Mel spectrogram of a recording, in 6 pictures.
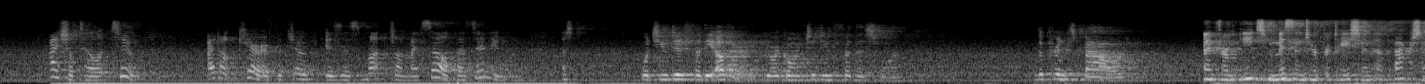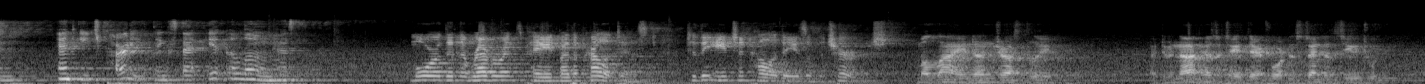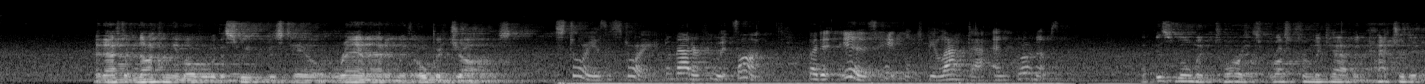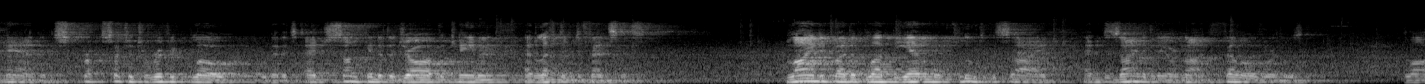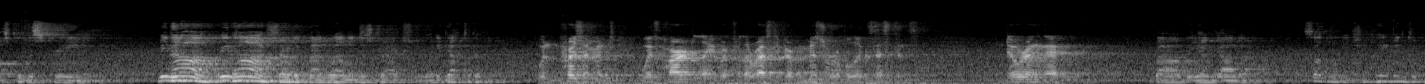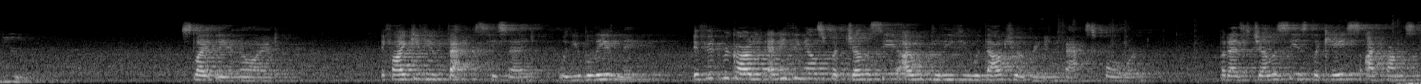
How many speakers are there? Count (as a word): six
